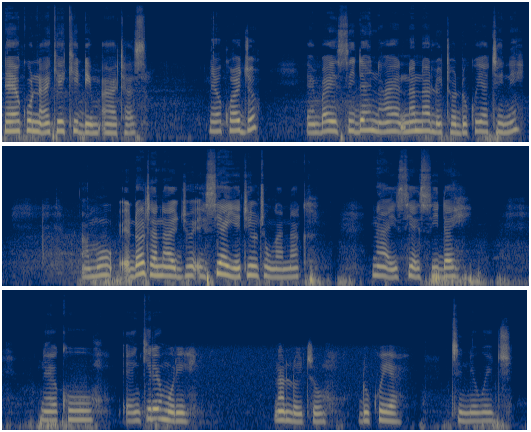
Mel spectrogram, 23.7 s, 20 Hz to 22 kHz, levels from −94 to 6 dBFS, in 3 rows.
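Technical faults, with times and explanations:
17.92–22.13 s, digital radio blending to analogue: a 0.48 s cross-fade to AM dulls the treble, seen as a lower spectrogram ceiling, adds faint hiss, and shifts level about 2 dB.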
